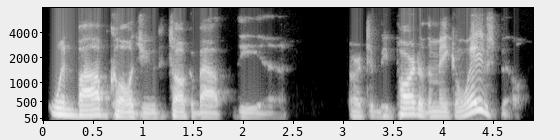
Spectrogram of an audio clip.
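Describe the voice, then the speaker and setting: Husky, lively-pitched male radio host. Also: moderate pace. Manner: joking, rambling, many fillers. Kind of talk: casual interview chat. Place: small radio studio in a church. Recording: slightly dull lo-fi radio sound.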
